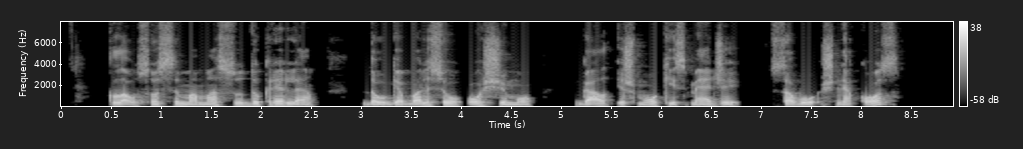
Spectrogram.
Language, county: Lithuanian, Marijampolė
